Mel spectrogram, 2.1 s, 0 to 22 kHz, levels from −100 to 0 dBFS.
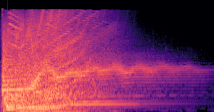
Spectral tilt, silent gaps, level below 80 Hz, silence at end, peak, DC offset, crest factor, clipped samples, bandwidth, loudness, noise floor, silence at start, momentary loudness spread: -4 dB/octave; none; -36 dBFS; 0.55 s; 0 dBFS; under 0.1%; 18 dB; under 0.1%; 15.5 kHz; -16 LUFS; -48 dBFS; 0 s; 22 LU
